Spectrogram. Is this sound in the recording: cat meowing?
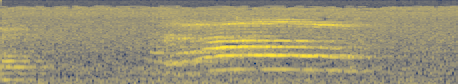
yes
